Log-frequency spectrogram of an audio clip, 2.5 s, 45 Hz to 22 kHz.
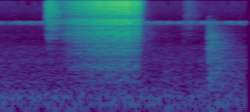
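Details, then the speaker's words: Toyota KE10 Corolla being revived, diagnosing fuel delivery: checking for vacuum at the fuel pump gives a short sharp hiss that stops abruptly; fuel not getting through, suggesting a blocked line. "yeah it's not getting through yeah so the Second Step was to check the line under the car to the fuel tank"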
